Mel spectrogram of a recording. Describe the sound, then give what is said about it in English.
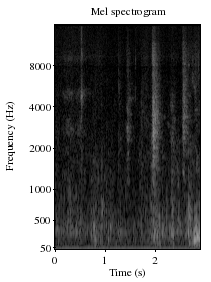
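Faint, irregular clicks and soft taps of a dog's paws moving across a floor, a few scattered steps over a quiet background with no talking. “yeah my dog's walking around. I'm sorry if you hear him.”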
